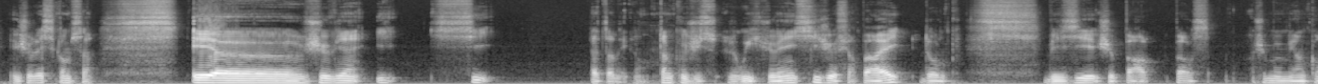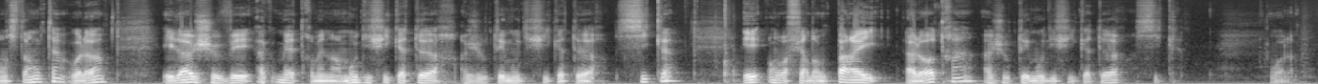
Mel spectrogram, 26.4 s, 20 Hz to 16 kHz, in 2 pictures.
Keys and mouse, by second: 3.7 click, 6.7 click, 7.7 click, 11.1-13.6 drag, 17.0 click, 18.4-19.7 drag, 22.2 click, 24.2-25.5 drag.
